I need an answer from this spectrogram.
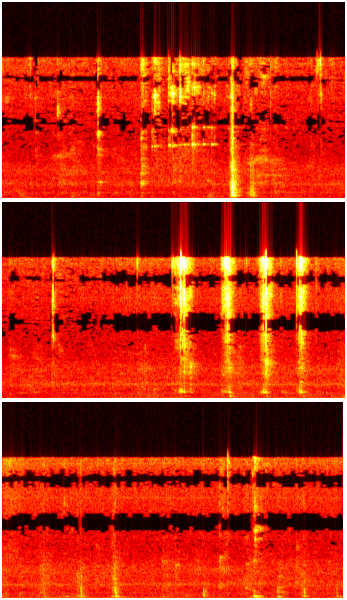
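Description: One sharp knock about two seconds in, a glass mug set down on a wooden table, then close-up chewing of fresh cucumber slices: irregular crisp crunches and mouth clicks, several a second at times.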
